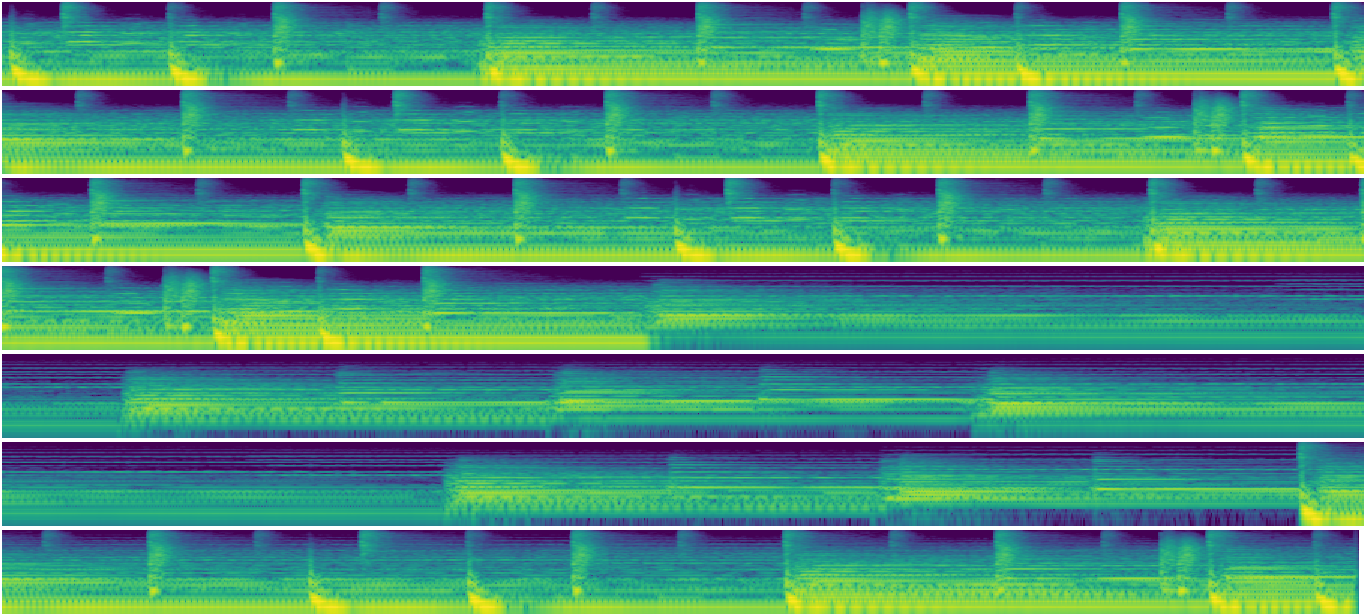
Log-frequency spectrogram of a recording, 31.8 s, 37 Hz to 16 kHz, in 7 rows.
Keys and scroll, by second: 21.6-23.5 typing.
